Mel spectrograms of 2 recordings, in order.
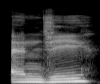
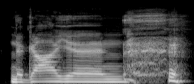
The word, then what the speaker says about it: Nguyen: It is Nguyen. Doesn't sound like it, but How Nguyen. often do people mispronounce it? all the time. What do they say? They say Nguyen, Nagayan.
